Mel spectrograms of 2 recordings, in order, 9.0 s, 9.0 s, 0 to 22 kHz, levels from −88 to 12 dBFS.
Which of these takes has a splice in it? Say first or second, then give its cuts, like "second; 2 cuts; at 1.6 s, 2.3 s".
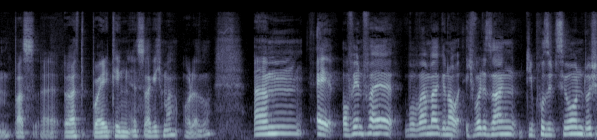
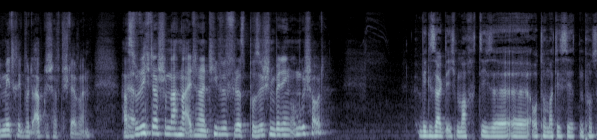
first; 2 cuts; at 4.6 s, 6.0 s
